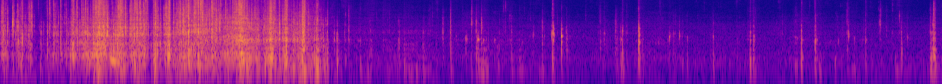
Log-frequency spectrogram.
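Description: A plastic treat pouch crinkling and rustling loudly for about five seconds as it is worked open by hand. Then scattered small clicks and crunches as a dog takes and chews a Greenies dental chew.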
